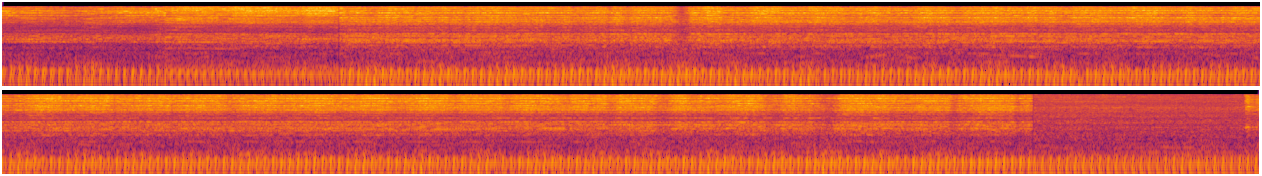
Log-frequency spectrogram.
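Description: Electric angle grinder grinding the carved letters of an inscription off a polished granite slab, a steady high whine and hiss, over the steady running of a portable petrol generator that powers it.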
